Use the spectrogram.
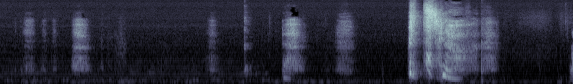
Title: Only nonstop sneezing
